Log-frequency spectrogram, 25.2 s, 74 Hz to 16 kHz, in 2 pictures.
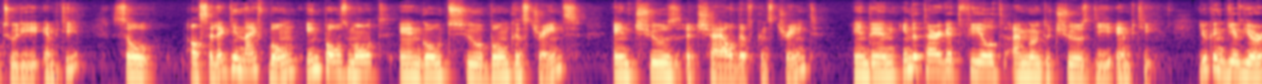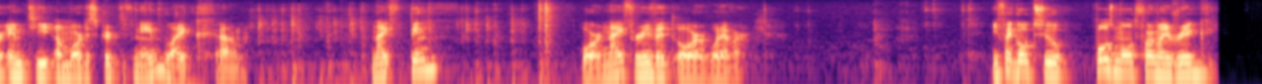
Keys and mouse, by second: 5.2 click, 6.2-7.5 drag, 9.8-11.7 drag, 13.9 click, 14.1-18.1 drag, 20.6 middle click, 21.0 Tab, 22.2 click, 22.6 Tab, 24.7 middle click, 25.0 g.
